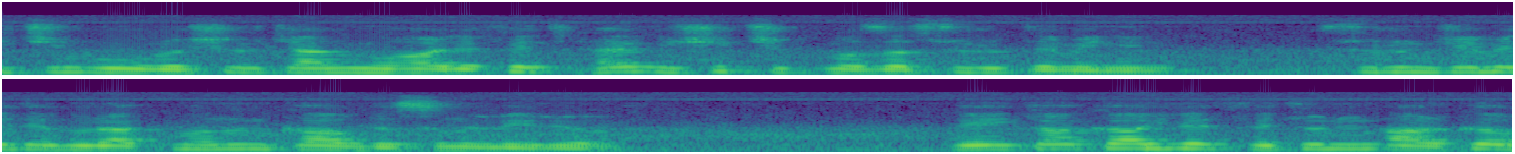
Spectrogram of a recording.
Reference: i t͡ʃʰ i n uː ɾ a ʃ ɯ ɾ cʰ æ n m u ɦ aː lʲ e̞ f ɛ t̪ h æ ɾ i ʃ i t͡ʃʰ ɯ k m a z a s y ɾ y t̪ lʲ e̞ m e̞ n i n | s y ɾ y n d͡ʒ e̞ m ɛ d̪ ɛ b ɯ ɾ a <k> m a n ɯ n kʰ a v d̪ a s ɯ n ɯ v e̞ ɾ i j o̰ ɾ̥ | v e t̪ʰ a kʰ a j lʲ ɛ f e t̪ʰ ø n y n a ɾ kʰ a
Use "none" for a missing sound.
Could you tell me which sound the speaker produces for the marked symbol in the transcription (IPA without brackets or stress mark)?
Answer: k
